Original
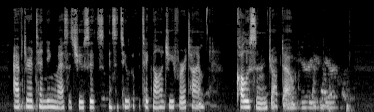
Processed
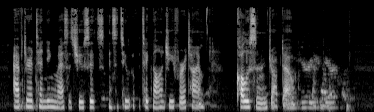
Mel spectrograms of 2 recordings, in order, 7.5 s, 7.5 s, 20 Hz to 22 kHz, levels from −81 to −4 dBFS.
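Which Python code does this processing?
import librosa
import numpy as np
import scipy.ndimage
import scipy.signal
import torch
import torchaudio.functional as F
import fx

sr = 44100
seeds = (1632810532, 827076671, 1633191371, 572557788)

y = fx.highpass(x, sr, hz=350.0, slope=6)
y = y * 10.0 ** (-1.0 / 20.0)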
